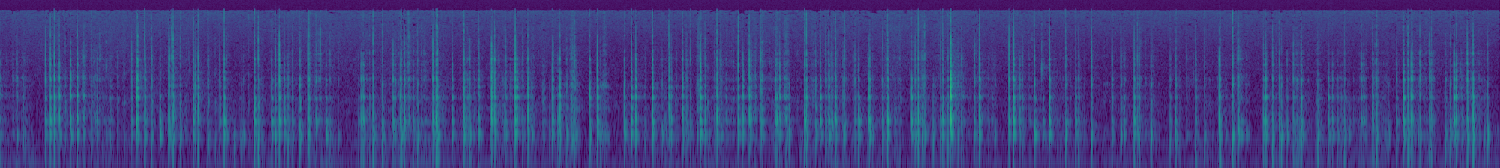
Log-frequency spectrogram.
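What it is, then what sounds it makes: Cardboard gift box tapped with fingernails. Long nails tap rapidly on a hollow, white rigid cardboard Dior gift box. The result is a dense, steady patter of short, dry, hollow knocks with a mid-range tone and almost no ring.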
